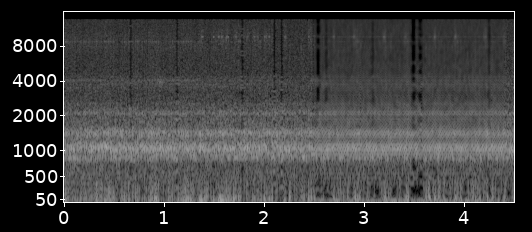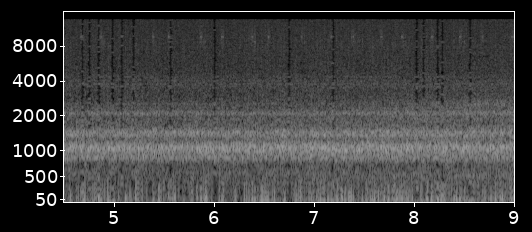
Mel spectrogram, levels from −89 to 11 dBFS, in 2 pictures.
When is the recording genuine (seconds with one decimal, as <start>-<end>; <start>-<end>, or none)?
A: 0.0-2.5; 4.4-9.0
